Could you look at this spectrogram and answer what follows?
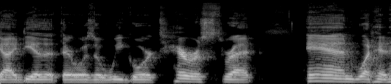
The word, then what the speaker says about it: Uyghur: Yeah, I'm really interested in your methodology because there's, you know, you occasionally talk about ethnographic research, having interviewed Uyghurs.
